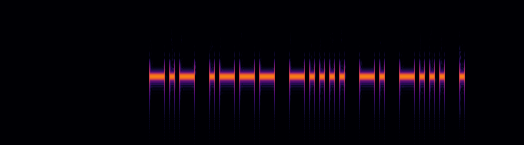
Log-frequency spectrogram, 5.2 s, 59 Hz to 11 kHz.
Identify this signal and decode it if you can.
Morse code, heard as a keyed tone, about 24 wpm, 700 Hz. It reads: KJ6NBE
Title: Speed Racing - USA 2x3 Call Signs 20wpm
